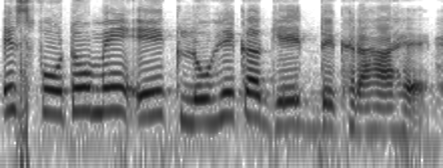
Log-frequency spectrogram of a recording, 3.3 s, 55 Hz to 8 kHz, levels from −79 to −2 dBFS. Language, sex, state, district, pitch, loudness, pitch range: Hindi, female, Uttar Pradesh, Shamli, 250 Hz, -14 LUFS, 195-285 Hz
